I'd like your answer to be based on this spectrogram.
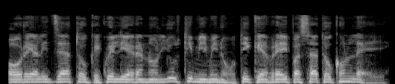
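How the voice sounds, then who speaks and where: A man reading a novel aloud, calm and measured, partly in the first person. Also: mid-range voice, no room sound, studio quality. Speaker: audiobook reader.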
